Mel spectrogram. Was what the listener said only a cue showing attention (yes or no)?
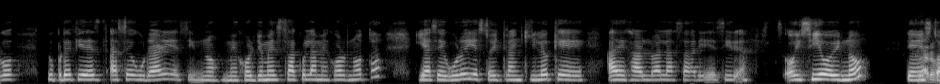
no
